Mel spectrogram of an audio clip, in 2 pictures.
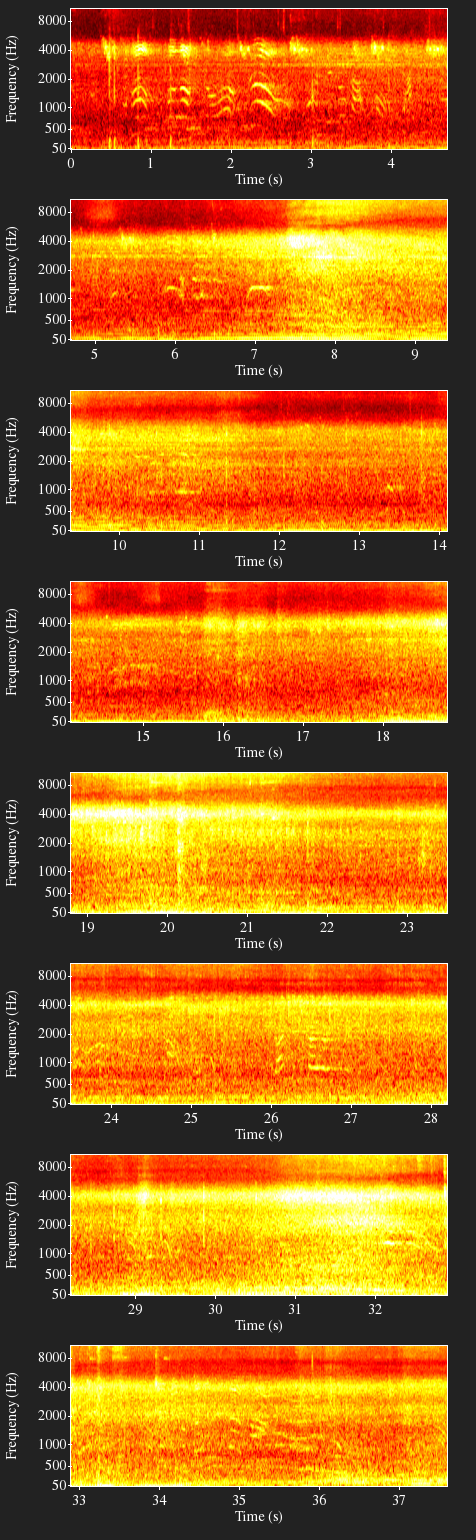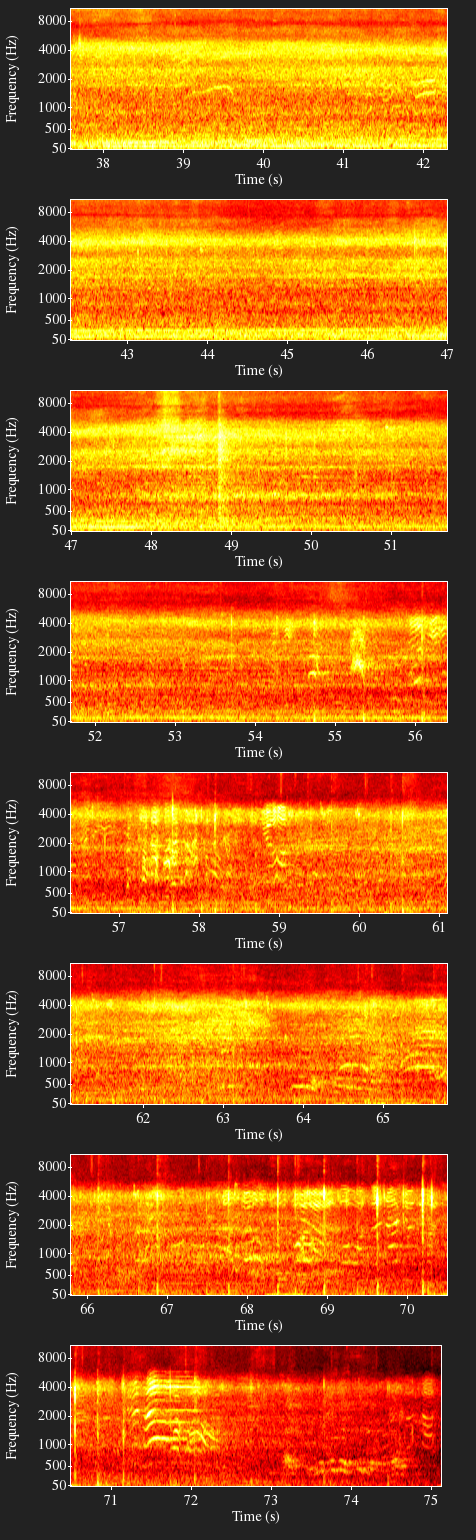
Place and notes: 坂里國民小學, Beigan Township - In the next school
In the next school, Traffic Sound, Small village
